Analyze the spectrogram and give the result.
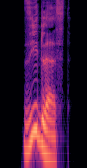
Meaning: second-person singular subjunctive I of siedeln
- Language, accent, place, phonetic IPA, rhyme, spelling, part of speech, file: German, Germany, Berlin, [ˈziːdləst], -iːdləst, siedlest, verb, De-siedlest.ogg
